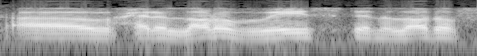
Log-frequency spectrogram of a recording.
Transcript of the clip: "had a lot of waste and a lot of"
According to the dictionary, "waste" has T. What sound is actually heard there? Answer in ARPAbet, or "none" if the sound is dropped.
T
